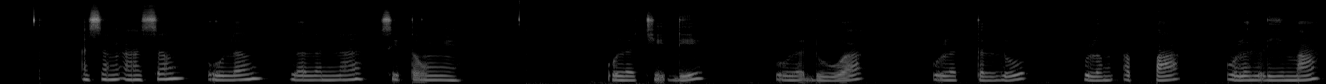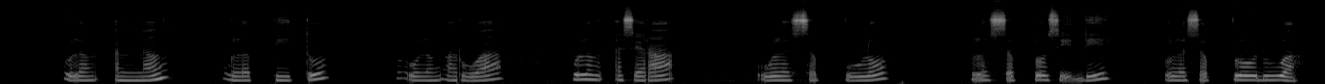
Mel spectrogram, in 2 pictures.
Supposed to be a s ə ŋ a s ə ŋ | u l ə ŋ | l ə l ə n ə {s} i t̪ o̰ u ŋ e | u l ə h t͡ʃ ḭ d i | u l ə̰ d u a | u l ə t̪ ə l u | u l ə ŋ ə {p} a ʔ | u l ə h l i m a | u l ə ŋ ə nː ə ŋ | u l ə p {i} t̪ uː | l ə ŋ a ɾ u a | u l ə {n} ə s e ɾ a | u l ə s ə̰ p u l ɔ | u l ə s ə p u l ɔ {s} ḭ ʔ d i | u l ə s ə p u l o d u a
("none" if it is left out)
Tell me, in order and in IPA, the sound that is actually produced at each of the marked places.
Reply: s, p, i, ŋ, s

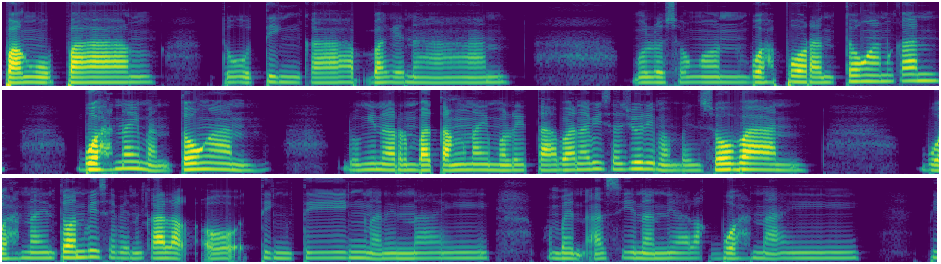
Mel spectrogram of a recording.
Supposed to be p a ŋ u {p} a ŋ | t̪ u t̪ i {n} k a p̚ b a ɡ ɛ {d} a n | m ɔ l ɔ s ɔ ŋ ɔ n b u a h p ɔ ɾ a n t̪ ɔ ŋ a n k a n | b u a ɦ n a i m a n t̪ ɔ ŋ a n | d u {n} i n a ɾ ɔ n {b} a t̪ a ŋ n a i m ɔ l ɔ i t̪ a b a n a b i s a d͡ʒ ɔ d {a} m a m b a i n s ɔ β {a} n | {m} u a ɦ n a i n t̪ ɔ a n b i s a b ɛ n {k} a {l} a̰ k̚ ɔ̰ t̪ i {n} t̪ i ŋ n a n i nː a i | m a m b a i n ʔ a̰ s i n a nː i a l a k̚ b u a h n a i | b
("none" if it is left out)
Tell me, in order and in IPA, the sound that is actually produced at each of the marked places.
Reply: p, ŋ, n, ŋ, b, i, a, b, k, l, ŋ

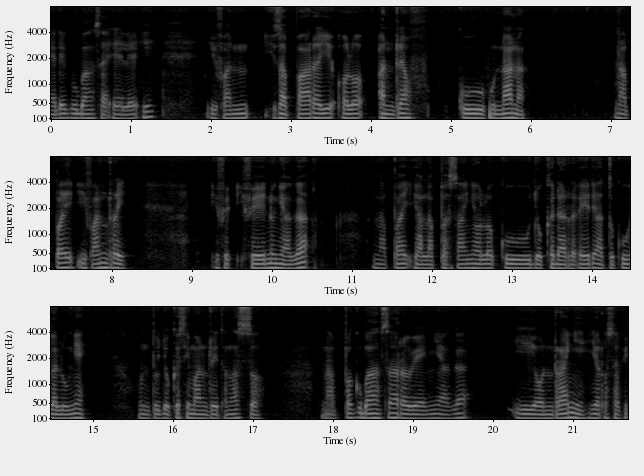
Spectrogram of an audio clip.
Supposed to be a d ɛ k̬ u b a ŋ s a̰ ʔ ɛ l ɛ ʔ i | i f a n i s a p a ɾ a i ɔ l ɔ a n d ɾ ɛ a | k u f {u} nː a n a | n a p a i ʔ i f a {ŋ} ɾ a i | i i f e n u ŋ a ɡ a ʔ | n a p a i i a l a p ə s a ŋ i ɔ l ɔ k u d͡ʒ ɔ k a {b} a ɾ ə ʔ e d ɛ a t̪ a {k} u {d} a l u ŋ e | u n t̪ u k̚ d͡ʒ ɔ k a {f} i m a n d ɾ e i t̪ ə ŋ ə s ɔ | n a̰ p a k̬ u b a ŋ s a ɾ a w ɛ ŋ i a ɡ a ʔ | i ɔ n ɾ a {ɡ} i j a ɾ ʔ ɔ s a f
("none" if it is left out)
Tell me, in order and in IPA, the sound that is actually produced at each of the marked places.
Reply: u, n, d, k, ɡ, s, ŋ

